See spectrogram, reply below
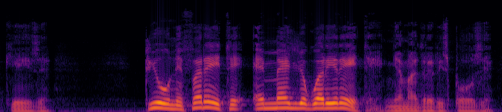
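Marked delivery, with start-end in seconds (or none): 1.4-3.8 mother reassuring. Acted.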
